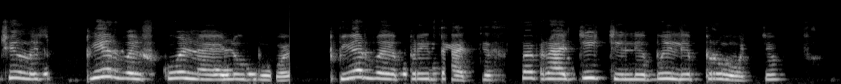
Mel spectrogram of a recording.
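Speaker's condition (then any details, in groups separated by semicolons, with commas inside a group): Cerebral palsy, spastic diplegia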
